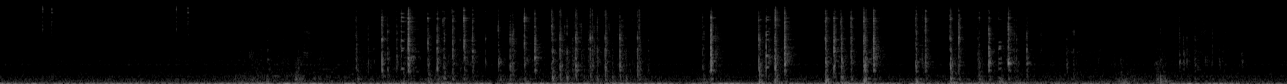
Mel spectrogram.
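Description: Typing on a computer keyboard: a couple of single key clicks, then quick runs of keystrokes in bursts with a brief pause midway, stopping near the end.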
